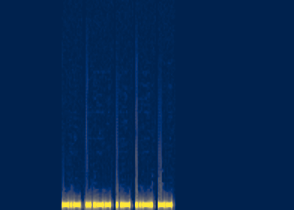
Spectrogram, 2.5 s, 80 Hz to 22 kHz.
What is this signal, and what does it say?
Morse code, heard as a keyed tone, about 77 wpm, 700 Hz. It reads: K3UFM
